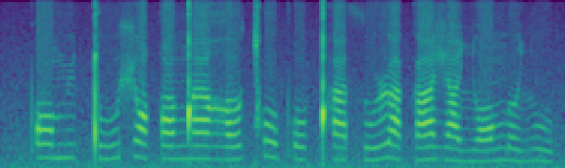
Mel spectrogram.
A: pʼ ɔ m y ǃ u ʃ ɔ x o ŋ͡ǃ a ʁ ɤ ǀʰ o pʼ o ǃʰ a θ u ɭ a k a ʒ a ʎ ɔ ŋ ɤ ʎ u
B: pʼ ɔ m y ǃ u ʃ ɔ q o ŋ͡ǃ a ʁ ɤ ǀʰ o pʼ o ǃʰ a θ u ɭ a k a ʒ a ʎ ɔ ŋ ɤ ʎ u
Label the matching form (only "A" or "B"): B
